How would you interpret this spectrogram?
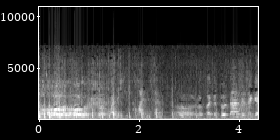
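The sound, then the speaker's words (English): Horses' hooves clip-clop in a steady, uneven rhythm as riders draw near, the clattering loud, with men's voices speaking over it. “Get down off them horses.”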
